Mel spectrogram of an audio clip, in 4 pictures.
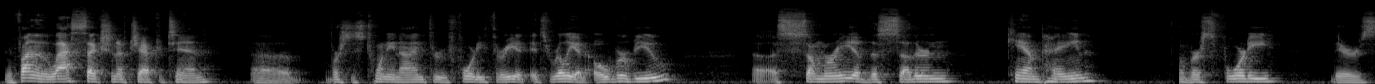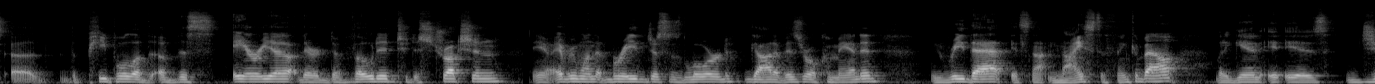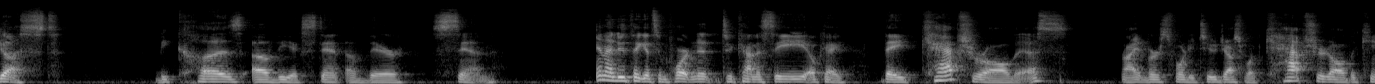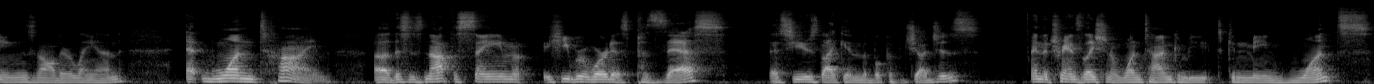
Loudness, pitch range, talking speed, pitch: -27 LUFS, 100-125 Hz, 145 wpm, 110 Hz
